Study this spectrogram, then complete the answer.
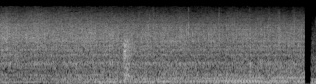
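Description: Tomatoes fry and sizzle in a hot pan with a steady, close hiss that runs unbroken, one brief clink partway through and a sudden cut at the end.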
